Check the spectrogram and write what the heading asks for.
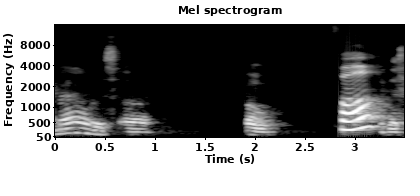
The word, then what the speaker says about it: pho: Pho?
